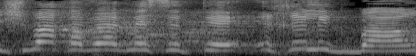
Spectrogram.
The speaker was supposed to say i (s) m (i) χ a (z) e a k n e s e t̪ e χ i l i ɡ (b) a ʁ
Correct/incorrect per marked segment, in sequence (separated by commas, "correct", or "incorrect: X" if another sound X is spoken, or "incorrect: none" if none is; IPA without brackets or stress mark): incorrect: ʃ, incorrect: a, incorrect: v, correct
